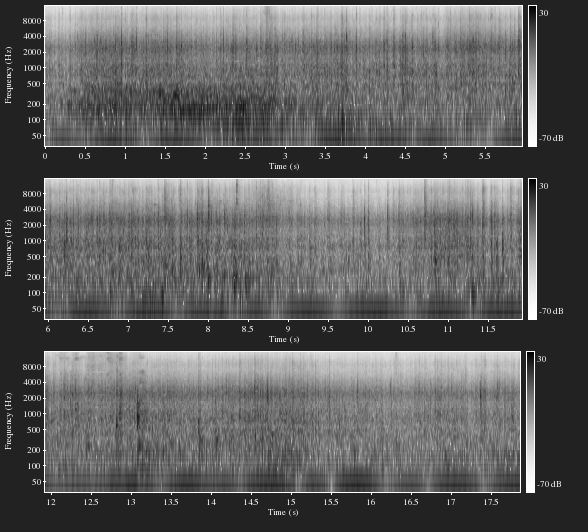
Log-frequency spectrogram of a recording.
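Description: Steady rain falling on the greenhouse, with many sharp drop hits scattered through it.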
